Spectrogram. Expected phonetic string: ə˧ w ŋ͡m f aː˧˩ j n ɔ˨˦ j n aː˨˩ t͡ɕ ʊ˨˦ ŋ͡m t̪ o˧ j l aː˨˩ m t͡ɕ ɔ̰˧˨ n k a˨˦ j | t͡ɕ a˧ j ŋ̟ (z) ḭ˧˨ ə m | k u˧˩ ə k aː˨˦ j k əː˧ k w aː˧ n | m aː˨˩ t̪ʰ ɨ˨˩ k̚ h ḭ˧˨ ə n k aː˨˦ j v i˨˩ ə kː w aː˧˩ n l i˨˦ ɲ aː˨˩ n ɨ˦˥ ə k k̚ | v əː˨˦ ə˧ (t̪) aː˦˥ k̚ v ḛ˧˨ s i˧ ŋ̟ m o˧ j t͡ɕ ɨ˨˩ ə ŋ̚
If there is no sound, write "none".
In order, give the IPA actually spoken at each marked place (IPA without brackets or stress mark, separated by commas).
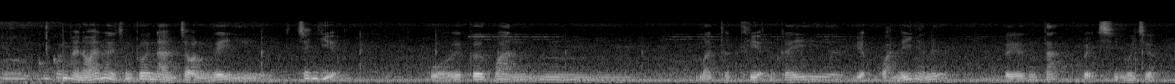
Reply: z, t̪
